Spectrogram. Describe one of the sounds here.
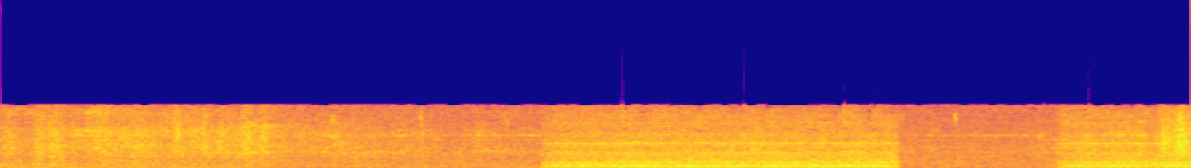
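A subway train rumbles along the tracks.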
